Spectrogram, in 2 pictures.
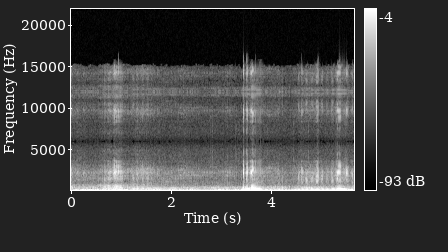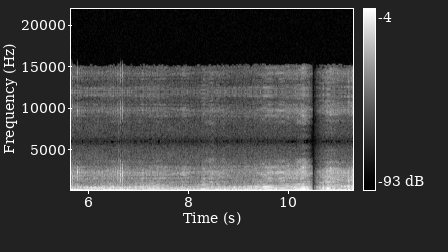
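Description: Off-road motorcycle engine running, revving up a few times with rising pitch, around three and a half seconds in and again near the end.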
